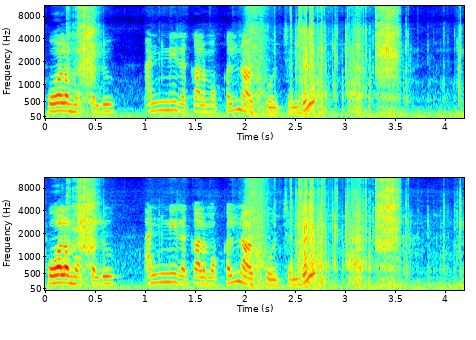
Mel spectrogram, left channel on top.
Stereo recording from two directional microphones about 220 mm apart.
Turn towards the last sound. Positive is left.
turn(degrees=10)  # may be behind; listen again after turning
